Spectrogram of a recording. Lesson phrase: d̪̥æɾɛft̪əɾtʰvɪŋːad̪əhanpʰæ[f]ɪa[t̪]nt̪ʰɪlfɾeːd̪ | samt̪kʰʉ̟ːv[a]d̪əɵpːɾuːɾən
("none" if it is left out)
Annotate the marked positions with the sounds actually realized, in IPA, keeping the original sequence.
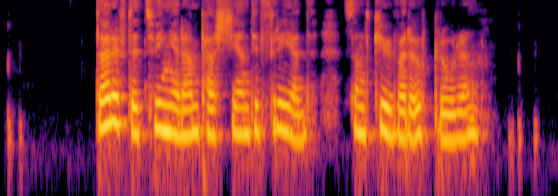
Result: ʂ, none, a

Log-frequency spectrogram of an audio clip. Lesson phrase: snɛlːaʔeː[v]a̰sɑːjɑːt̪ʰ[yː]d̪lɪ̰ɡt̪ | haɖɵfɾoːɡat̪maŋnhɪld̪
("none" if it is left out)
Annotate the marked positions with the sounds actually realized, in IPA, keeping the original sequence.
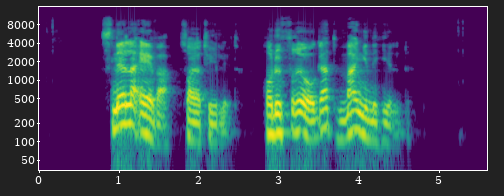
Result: v, yː

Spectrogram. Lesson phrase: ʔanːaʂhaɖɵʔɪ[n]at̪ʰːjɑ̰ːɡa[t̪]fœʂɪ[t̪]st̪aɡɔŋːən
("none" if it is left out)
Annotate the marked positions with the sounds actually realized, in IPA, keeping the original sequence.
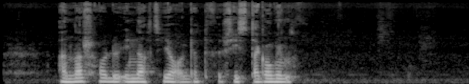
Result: n, t̪, none

